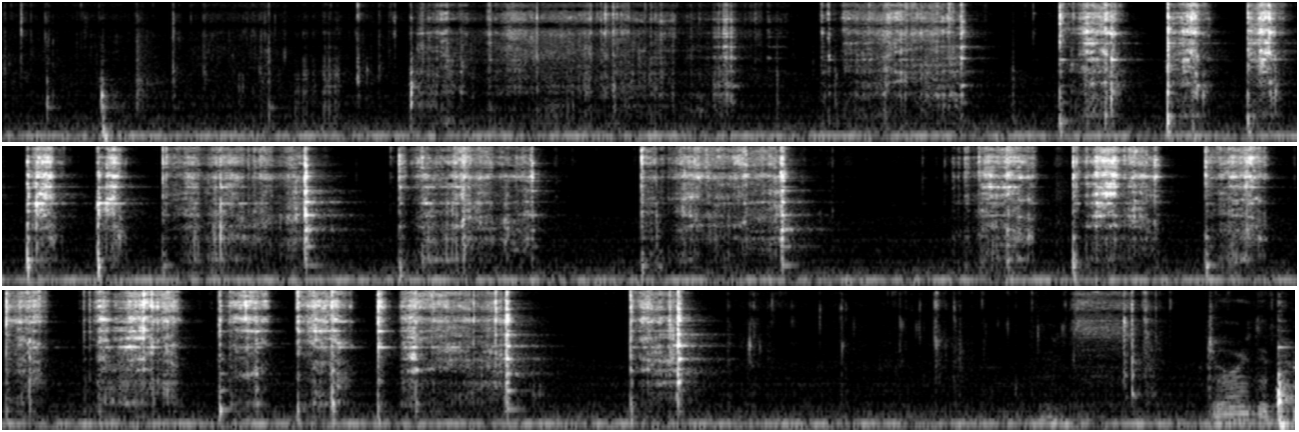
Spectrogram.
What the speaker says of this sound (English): Stir the peaches around.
